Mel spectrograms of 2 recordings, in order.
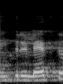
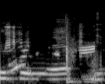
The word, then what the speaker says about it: hidrelétrica: Eu coloquei a usina hidrelétrica. Por onde vai o agudo? Hidrelétrica. Onde, pronto, que você vai olhar? No Lé, né? Hidrelétrica. Não é a sílaba mais forte?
